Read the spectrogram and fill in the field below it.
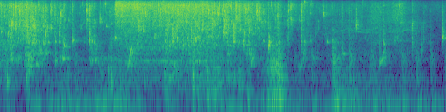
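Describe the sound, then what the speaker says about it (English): Water runs from a tap over a pitch lap being rinsed for telescope mirror polishing, a close, loud steady splashing with shifting gurgles throughout and no voices. "And then I just take a rinse"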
